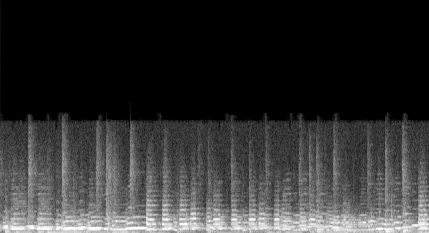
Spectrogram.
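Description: Live jazz: a flugelhorn plays a melody over accordion accompaniment, with a steady cymbal beat underneath. One note bends about two seconds in.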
